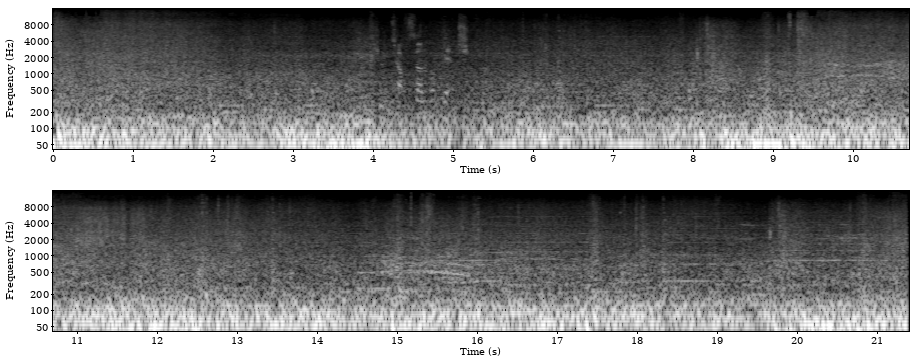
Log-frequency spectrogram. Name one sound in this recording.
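A large creature crashes and thrashes through the water.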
